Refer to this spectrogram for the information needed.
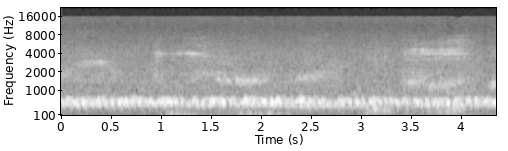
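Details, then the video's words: Black grouse lek in Tiveden, Sweden, April 2023, heard as a dense low bubbling chorus with soft breathy hisses and faint higher calls, plus a few low thumps. "Black Grouse Lek - sound recording"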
